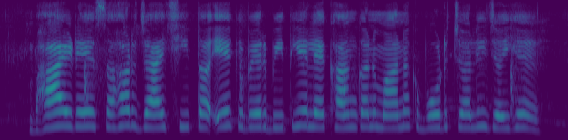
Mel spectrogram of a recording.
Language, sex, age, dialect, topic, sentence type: Maithili, female, 51-55, Bajjika, banking, statement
